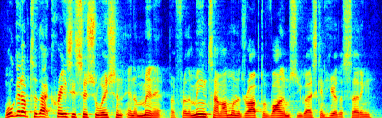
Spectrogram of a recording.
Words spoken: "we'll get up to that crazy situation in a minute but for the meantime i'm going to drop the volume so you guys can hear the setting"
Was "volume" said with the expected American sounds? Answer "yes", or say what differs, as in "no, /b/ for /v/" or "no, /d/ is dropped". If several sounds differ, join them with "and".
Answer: yes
